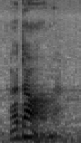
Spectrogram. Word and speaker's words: Adam: several studies back that the name of Adam literally means man or better yet human and is pronounced Adam well keeping that in mind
